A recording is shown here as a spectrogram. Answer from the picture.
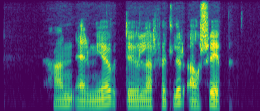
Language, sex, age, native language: Icelandic, male, 30-39, Icelandic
